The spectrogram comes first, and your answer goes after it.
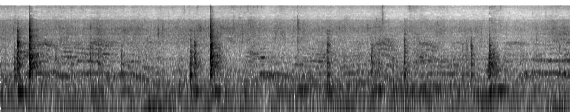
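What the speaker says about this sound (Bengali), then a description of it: "তবে এটাকে ভালো করে মিক্স করে নেব মশলাটাকে।" Chicken gizzards frying in a pan with Kashmiri chili powder, a steady close sizzle broken by sharp scraping clicks of a spoon stirring and mixing the spice through, with no talking.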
